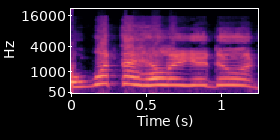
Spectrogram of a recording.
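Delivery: very high, loud yell; shocked shout at his wife. Retold or imitated. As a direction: bellow at her in disbelief.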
